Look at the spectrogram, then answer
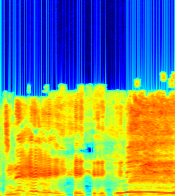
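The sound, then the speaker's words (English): A person's voice, attempting a horse impression, imitates a goat, giving a wavering, nasal bleat that breaks into short pulses and then stretches into a longer quivering cry, loud. “First of all, he said nay, and you're doing a goat.”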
